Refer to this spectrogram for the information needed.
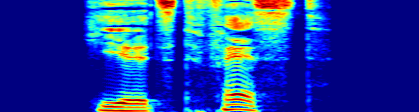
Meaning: second-person singular preterite of festhalten
- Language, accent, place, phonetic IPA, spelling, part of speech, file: German, Germany, Berlin, [ˌhiːlt͡st ˈfɛst], hieltst fest, verb, De-hieltst fest.ogg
